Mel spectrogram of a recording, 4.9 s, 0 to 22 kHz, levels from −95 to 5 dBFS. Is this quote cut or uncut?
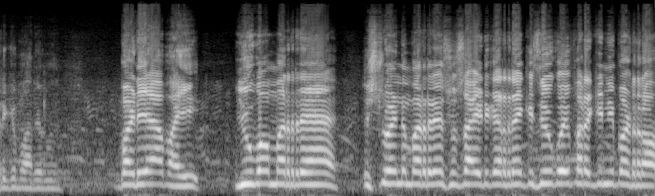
uncut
